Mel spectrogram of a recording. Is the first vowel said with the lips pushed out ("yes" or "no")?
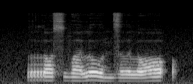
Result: yes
